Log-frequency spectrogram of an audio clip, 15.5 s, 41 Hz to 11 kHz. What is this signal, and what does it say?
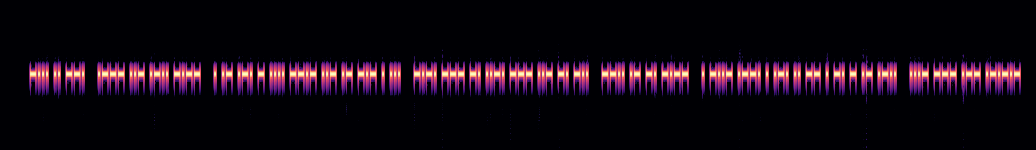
Morse code, heard as a keyed tone, about 40 wpm, 700 Hz. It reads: BIG JULY EARTHQUAKES CONFOUND ZANY EXPERIMENTAL VOW.
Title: Pangram Challenge v2 - 40wpm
